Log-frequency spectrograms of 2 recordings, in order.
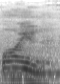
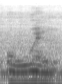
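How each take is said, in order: First: It is said as one syllable. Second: It is said as two syllables with a W. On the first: The speaker calls it right. "supposedly with only a single syllable" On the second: The speaker calls it wrong. "now becomes two syllables"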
